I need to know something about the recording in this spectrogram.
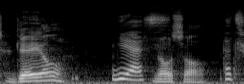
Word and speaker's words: Nosal: forgetful okay it's okay so it's Gail yes no soul that's right did I pronounce that wrong you did well I'm a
